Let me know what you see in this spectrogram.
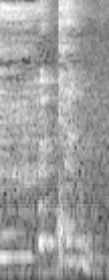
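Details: Person with an unusual cough being treated with ruqyah and massage: a single short, harsh cough burst with throat noise, heard against a faint hum and nearby prayer recitation.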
